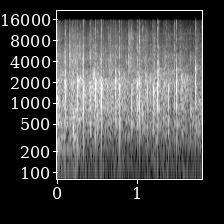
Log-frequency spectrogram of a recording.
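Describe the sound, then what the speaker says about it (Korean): A short burst of audience applause at a graduate talk concert, many hands clapping together briefly and evenly with no voices on top. "여러분 박수 한번 주시죠."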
